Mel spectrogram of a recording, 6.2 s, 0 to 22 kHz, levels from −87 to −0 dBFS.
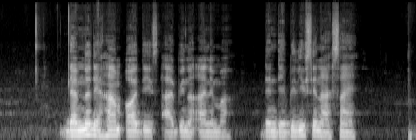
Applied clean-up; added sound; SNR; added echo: none; none; none; none.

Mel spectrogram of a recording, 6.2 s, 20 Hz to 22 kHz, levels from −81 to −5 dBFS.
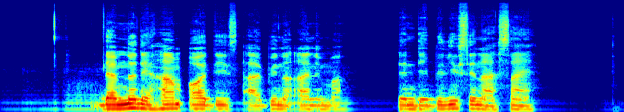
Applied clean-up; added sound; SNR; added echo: neural mask model RNNoise.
